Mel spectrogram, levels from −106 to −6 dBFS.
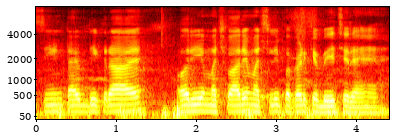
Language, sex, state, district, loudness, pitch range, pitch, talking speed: Hindi, male, Maharashtra, Mumbai Suburban, -16 LUFS, 125-135 Hz, 130 Hz, 190 wpm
